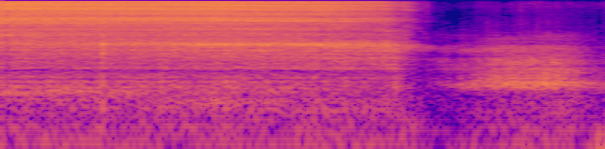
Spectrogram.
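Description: Long draw on a Mutation MT-RTA rebuildable tank atomizer fired on a box mod: a steady hiss of air and vapor through the firing coils for nearly three seconds that stops abruptly, followed by a softer, breathy exhale of the vapor.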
